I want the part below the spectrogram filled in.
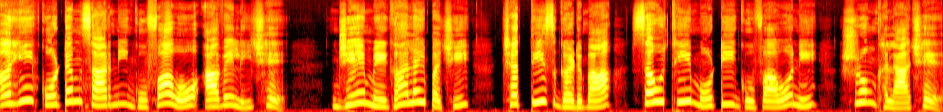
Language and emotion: Gujarati, neutral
